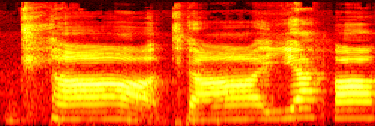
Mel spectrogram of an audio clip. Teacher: మహాప్రాణ అక్షరం ధ దానికి దీర్ఘక్షరం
